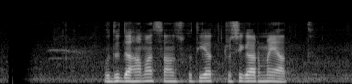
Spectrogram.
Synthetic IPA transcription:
bud̪ʱud̪aɦamat̪sãŋ̃skɾut̪ijat̪ːɾusikaɾməjat̪

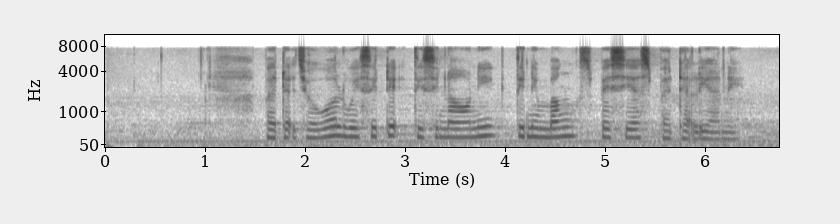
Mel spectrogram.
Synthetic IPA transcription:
b̥ä̤ɖ̥ä̤ʔd̥ʒ̥o̤wɔluwɪhsiɖ̥ɪʔd̪̥i̤sinaonit̪inimbaŋspesiɛsb̥a̤ɖ̪̥ä̤ʔliane

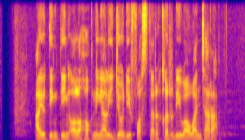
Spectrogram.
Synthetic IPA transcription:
ʔajut̪iŋt̪iŋɔ̰lɔɦɔk̚niŋalid͡ʒɔdifɔst̪ərkɨrdiwawaɲt͡ʃaɾa̰

